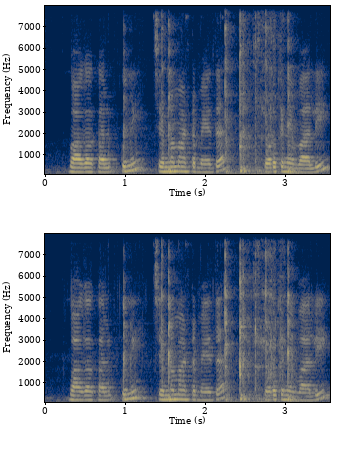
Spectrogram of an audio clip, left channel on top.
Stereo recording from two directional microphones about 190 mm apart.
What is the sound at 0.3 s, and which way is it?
Dishes, 5° left (ahead or behind).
